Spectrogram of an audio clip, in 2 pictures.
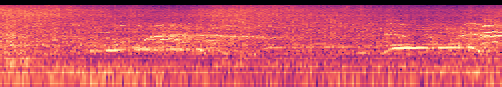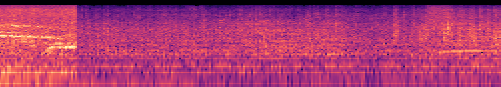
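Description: Hollywood Rip Ride Rockit roller coaster train rushing past on its steel track with a loud rumble, riders screaming over it. About six seconds in the sound cuts to a quieter, more distant take of the ride.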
